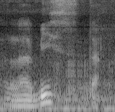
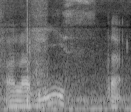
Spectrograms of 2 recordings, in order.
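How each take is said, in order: The two takes are said the same way.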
